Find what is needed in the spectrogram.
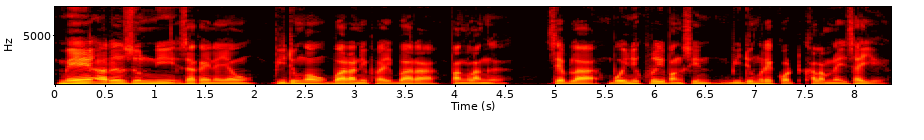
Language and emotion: Bodo, neutral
